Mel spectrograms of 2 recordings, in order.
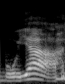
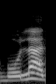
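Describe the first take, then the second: First: The middle consonant is a y sound. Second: The middle consonant is an l sound. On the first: A young child is mispronouncing the word. The speaker calls it wrong. "dia sebut boya" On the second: An adult is modelling the word. The speaker calls it right. "kita sebut bola"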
